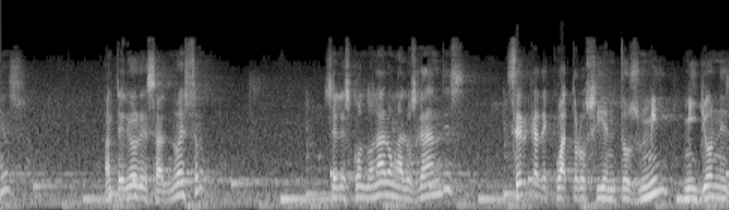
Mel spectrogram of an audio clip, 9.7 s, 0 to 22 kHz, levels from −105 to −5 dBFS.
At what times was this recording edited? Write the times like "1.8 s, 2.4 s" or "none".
2.7 s, 4.4 s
